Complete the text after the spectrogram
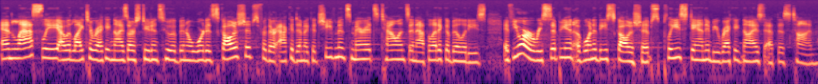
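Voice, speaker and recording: A woman with a fairly high voice speaks at a very fast pace with hardly any pauses. Her pitch variation is ordinary. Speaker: school administrator. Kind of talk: ceremony speech. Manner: loud; formal.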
